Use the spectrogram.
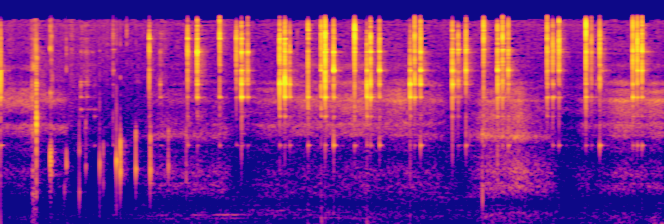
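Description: A palm-sized, solid blue glazed ceramic seahorse figurine with a ridged texture is held in one hand and tapped and scratched with long fingernails. Many quick, bright clicks sound over a soft scratching rasp and a faint low hum.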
